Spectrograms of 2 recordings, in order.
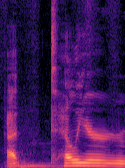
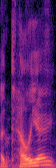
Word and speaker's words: Atelier: To the newest entry in the Atelier series, featuring a brand new Atelier? Okay, that's what it's pronounced. Let's see some more headlines.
